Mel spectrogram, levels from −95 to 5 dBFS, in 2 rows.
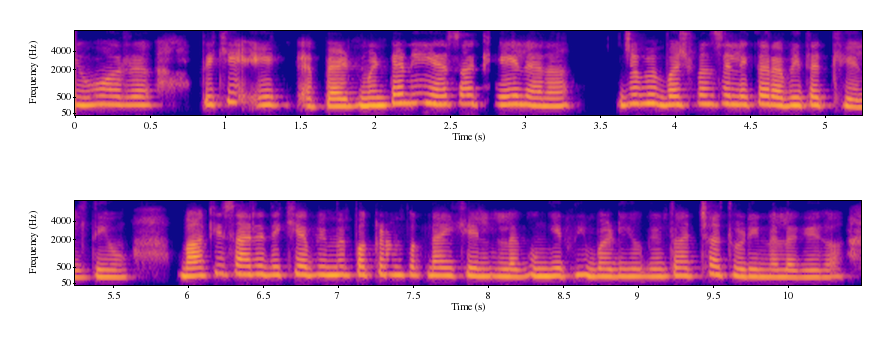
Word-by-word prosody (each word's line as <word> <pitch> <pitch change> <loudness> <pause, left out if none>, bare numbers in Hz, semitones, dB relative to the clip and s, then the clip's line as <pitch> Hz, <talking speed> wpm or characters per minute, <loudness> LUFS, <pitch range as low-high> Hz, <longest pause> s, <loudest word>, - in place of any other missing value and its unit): हूँ 260 +2 +1
और 270 - -1 0.5
देखिए 275 +6 -1 0.2
एक 255 -2 -5
बैडमिंटन 245 +6 +4
ही 320 -1 -1
ऐसा 285 +1 0
खेल 275 -1 0
है 245 - +3
ना, 235 +1 0 0.3
जो 300 +3 0
मैं 305 -3 +3
बचपन 270 +2 +1
से 290 - -1
लेकर 275 0 +2
अभी 250 0 +4
तक 255 -1 +1
खेलती 215 -2 -2
हूँ। 205 0 -2 0.4
बाकी 245 +5 +4
सारे 275 0 +2
देखिए 265 +1 0
अभी 265 +1 0
मैं 260 0 +3
पकड़म-पकड़ाई 260 -2 -1
खेलने 230 -2 +1
लगूँगी 230 +1 +2
इतनी 250 +3 -2
बड़ी 225 -1 0
हो 225 - 0
गई 225 - -3
हूँ 225 - -2
तो 245 - -2
अच्छा 240 +3 -2
थोड़ी 220 -1 +1
ना 215 0 -1
लगेगा। 205 +1 -3
255 Hz, 210 wpm, -23 LUFS, 230-270 Hz, 0.5 s, बैडमिंटन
